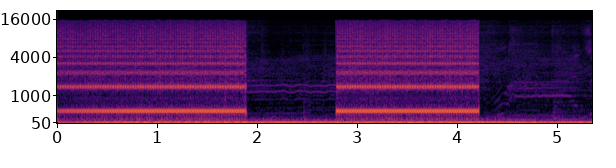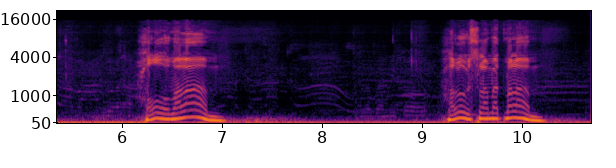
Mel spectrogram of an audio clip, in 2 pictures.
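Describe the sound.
A telephone connecting tone sounds twice as a radio studio calls a band from Tangerang Selatan: two long steady electronic beeps separated by a short pause, followed by line hiss and a couple of brief warbling voices.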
